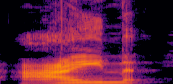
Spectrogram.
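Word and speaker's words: عين: to ein and this combination that i found is the combination of a in in english so it is not the same but it is so close to it so if you have difficulty pronouncing ein you can just say i or i uh in in instead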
